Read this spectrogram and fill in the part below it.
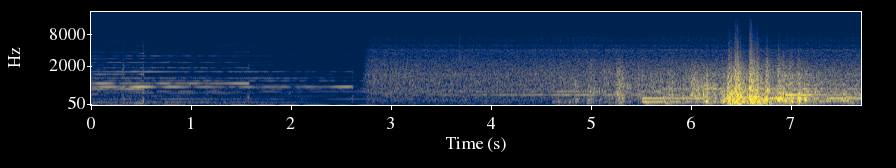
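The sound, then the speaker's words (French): Soft tonal music gives way abruptly to a steady roar of heavy rain in the jungle, from an intense storm produced by a hurricane that had hit the state of Oaxaca; a loud, close crack and rumble of thunder swells near the end, with lightning striking a few metres from the cabins. “Tout comme cette partie du voyage avait commencé, elle s'est terminée par une tempête.”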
